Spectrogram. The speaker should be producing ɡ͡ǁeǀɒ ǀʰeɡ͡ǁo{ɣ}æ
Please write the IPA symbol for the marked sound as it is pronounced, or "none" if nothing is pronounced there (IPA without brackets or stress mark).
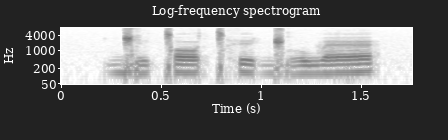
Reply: w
